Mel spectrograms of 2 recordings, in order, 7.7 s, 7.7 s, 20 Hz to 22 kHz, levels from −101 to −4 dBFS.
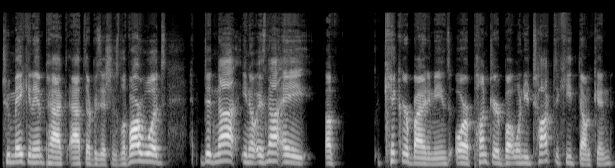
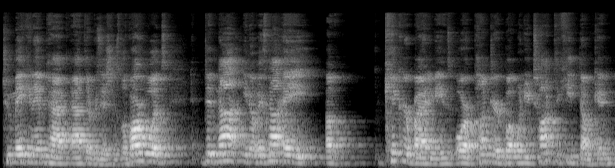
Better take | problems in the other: first | off-mic speech; far // room echo; slight; dies away in 0.5 s

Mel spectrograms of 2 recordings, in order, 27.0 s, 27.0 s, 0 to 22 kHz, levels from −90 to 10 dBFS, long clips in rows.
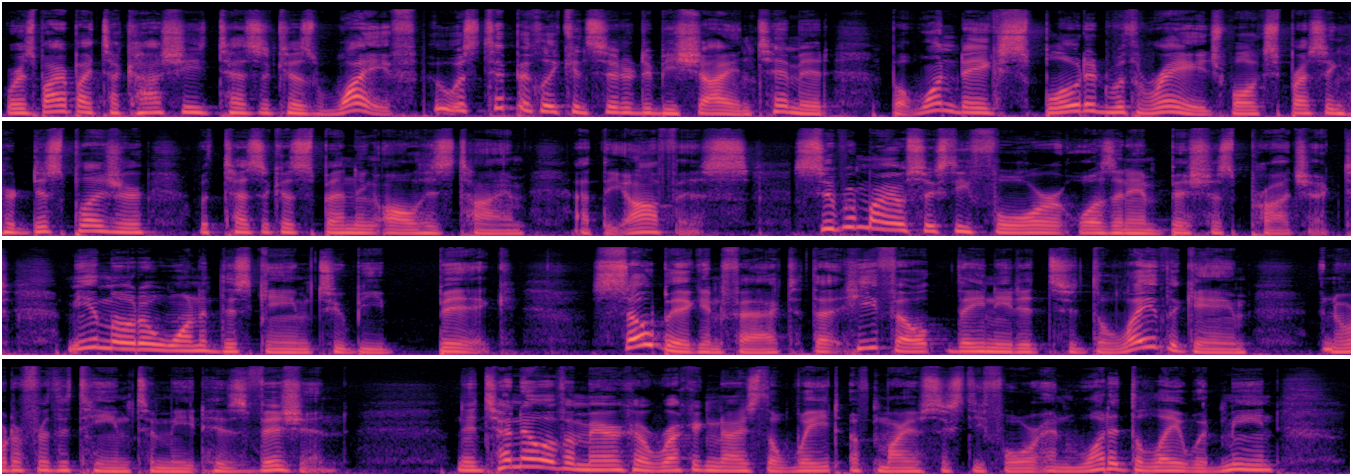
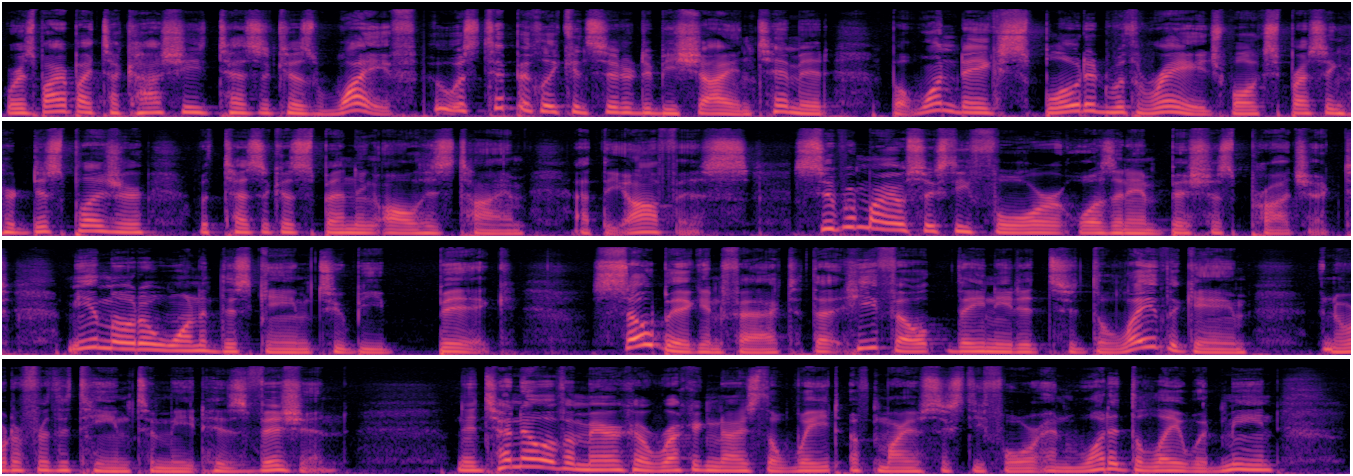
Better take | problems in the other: neither | none

